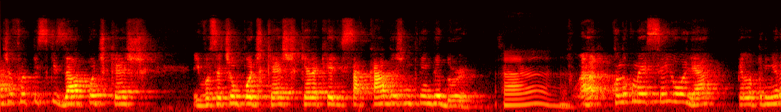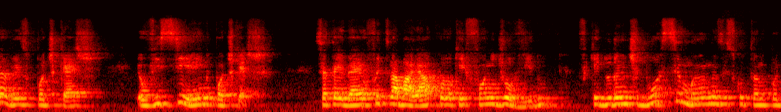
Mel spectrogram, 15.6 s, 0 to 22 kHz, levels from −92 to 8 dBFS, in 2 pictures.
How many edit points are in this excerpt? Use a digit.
0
